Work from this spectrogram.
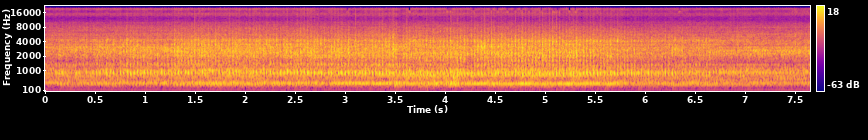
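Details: Jiffy Precision Mill, a simple US-made electric steel burr grain grinder, grinding grain fed slower with the setting backed off slightly; steady motor hum with an even gritty grinding hiss, holding constant. Normal grinding, and the mill is only warm afterward.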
